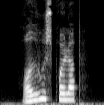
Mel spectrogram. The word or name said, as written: rådhusbryllup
